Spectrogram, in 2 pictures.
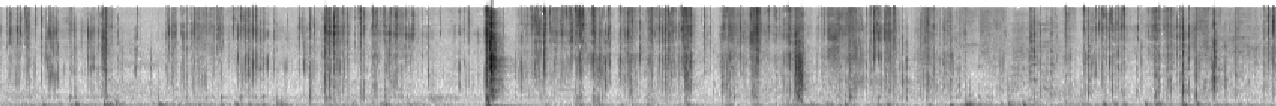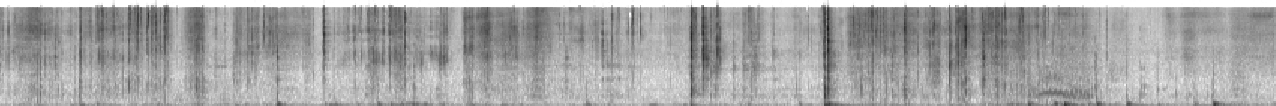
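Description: Packaging on a Pokemon card mini tin being torn and peeled open up close, with crinkly tearing and scraping that keeps going throughout and a few louder rips.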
